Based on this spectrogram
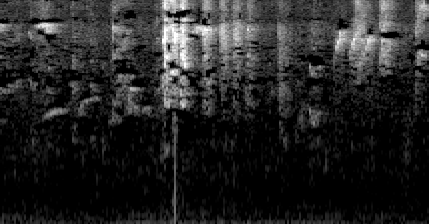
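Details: Male Oriental magpie-robin (kacer) courting a female to mate, in an aviary: scattered high, thin whistles and chirps, broken midway by a sharp, loud rattling burst.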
